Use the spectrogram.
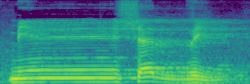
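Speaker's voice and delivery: Min syarri very slow, rr held long; model reading. Shown as a demonstration. Teacher modelling Min syarri for students to follow. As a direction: stretch Min syarri slowly. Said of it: "Memang butuh latihan".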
